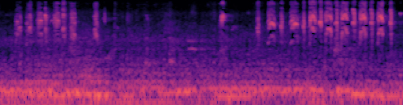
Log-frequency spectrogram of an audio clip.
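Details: Male crested jay: a short burst of clicking rattle, a quieter gap, then a denser, louder chattering rattle to the end, over a continuous low hum.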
